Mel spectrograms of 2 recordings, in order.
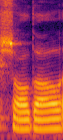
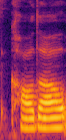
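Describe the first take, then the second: First: The name starts with a soft SH sound. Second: The name starts with a hard K sound.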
